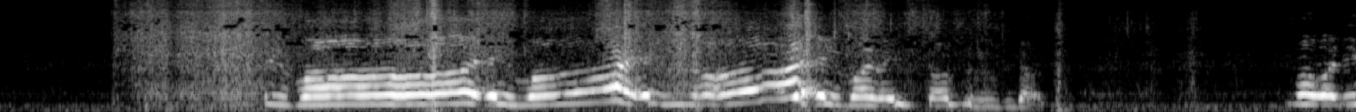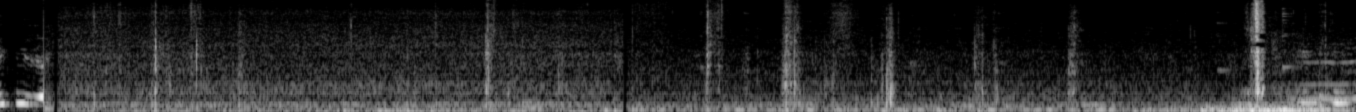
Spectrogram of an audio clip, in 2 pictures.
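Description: A person's voice crying out without words in long wails that rise and fall in pitch for about five seconds, then one short cry about ten seconds in. After that comes only a faint steady background with scattered clicks.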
